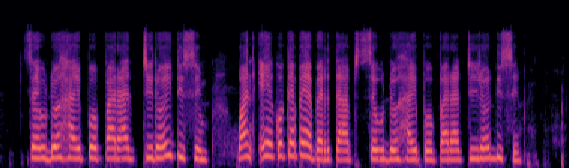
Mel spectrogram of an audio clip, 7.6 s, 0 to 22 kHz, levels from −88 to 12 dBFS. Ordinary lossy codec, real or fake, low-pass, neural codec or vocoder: Opus, 24 kbps; fake; 9.9 kHz; vocoder, 22.05 kHz, 80 mel bands, WaveNeXt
